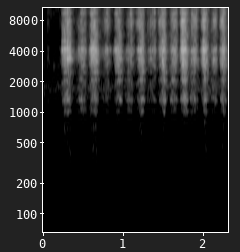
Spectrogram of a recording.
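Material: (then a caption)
Plastic. A Benchmade Bugout folding knife's Grivory glass-filled nylon plastic handle is scratched in about ten quick rhythmic strokes, each a dry, bright, raspy scrape with almost no low end. It is the light, hollow plastic sound expected from a lightweight plastic handle, not a defect.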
